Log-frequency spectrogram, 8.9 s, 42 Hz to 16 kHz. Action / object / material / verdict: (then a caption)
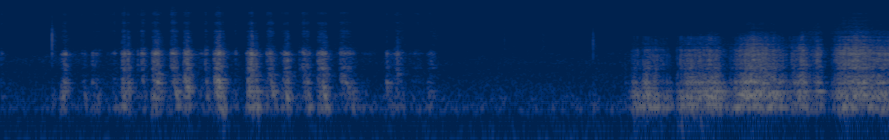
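scrape / black-coated scratch art paper scraped with a wooden stylus / coated paper / none. A wooden stylus held in the fingertips scratches the black coating off a roughly A4 scratch art page in a book lying flat on a table, revealing the colours underneath. Quick, rhythmic dry scratching strokes run for about four seconds, then fall quiet. A denser, louder, continuous scraping follows toward the end.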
